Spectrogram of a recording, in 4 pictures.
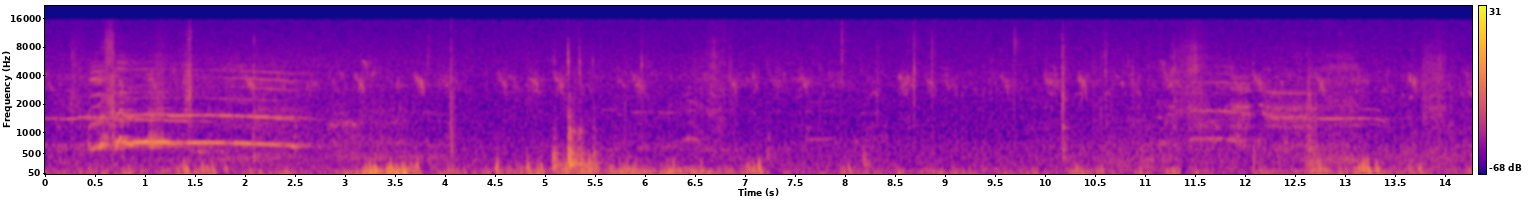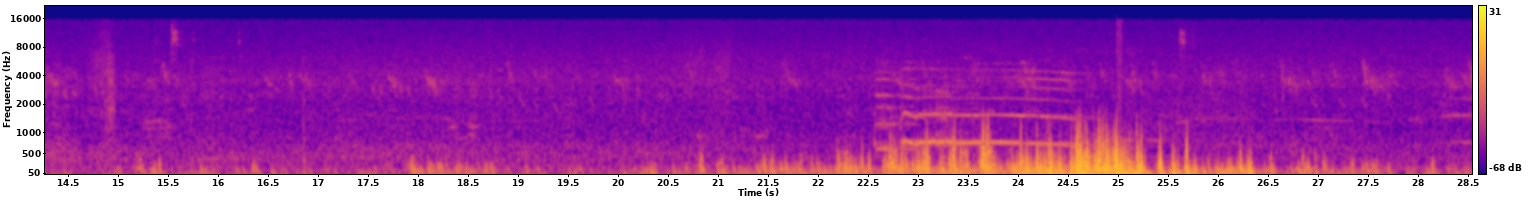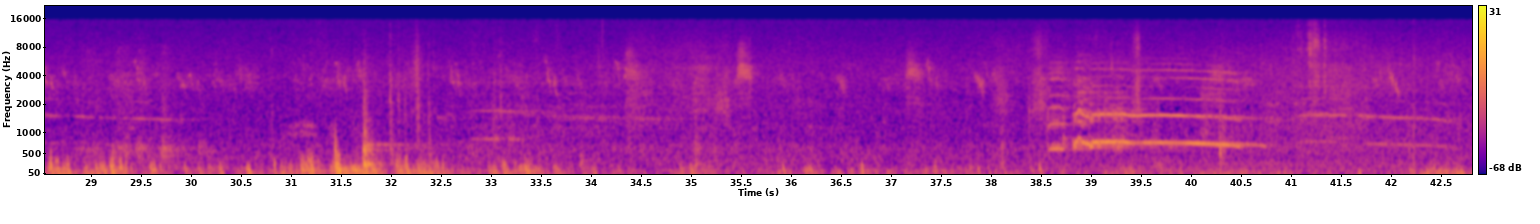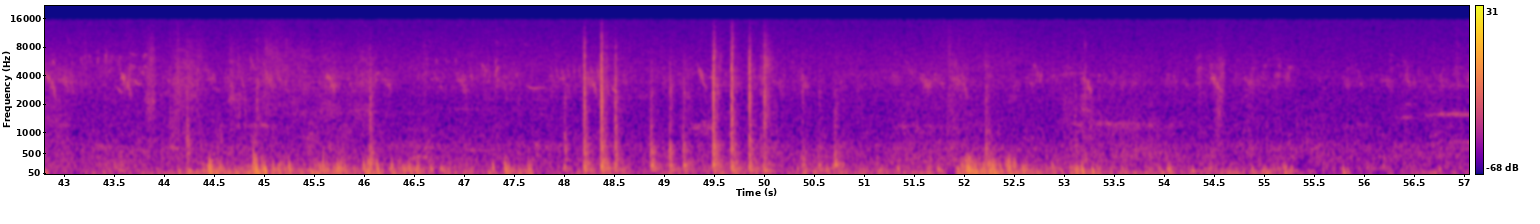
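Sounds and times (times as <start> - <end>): rooster crowing: 0.0 - 2.7, 11.2 - 13.4, 22.6 - 24.6, 38.5 - 42.7.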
